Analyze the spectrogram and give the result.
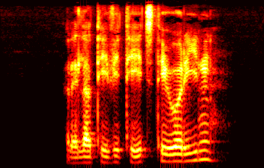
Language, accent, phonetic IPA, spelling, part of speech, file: German, Austria, [ʁelativiˈtɛːt͡steoʁiːən], Relativitätstheorien, noun, De-at-Relativitätstheorien.ogg
- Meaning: plural of Relativitätstheorie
